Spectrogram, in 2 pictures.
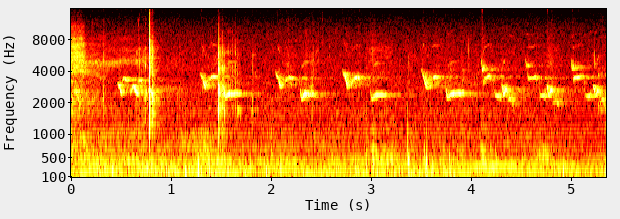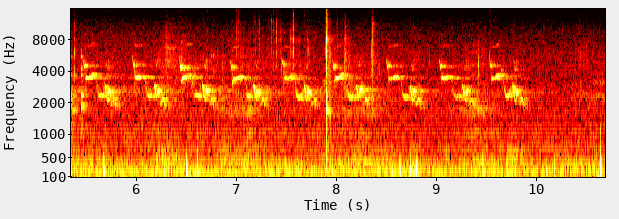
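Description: A bird singing outside: a long series of quick, evenly repeated short phrases, each dropping in pitch, with a few sharp clicks mixed in.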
